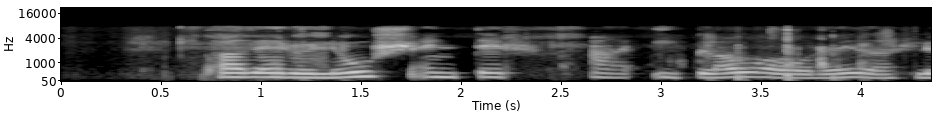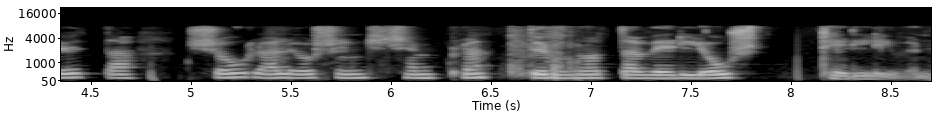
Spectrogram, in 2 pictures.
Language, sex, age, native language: Icelandic, male, 18-19, Icelandic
